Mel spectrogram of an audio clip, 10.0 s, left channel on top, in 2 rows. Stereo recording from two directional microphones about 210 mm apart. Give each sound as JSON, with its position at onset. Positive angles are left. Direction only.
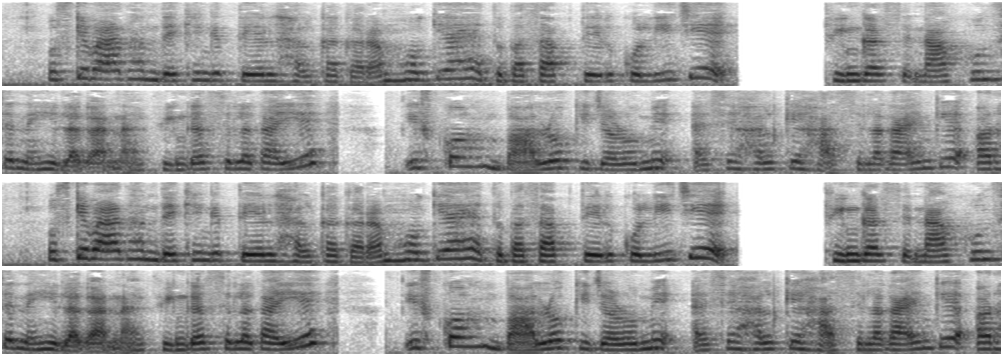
{"t": 0.2, "sound": "speech", "side_deg": -30}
